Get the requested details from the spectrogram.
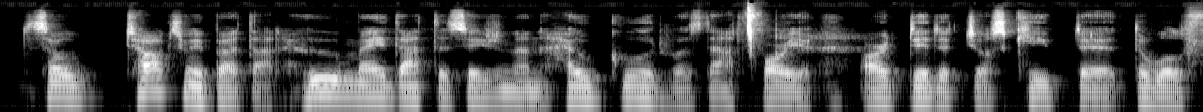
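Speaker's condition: No condition

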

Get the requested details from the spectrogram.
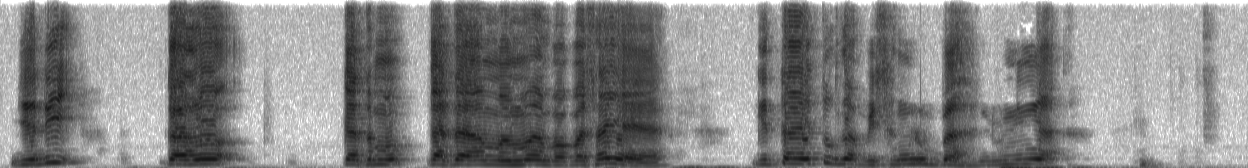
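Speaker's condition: Cerebral palsy; speaking is difficult

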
